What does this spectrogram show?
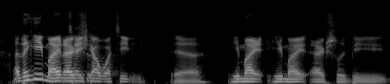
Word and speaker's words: Taika Waititi: We are looking at how to pronounce Taika Waititi. it is white. Taika Waititi.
